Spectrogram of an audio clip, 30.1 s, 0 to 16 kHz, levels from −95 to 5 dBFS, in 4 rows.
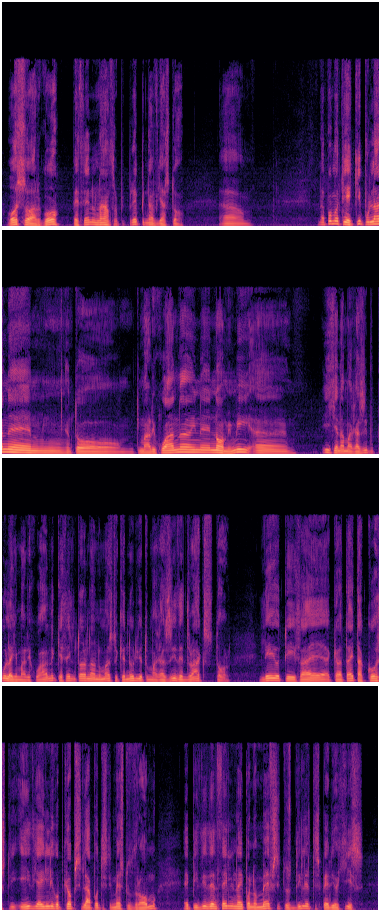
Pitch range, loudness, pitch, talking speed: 110-145 Hz, -23 LUFS, 125 Hz, 125 wpm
